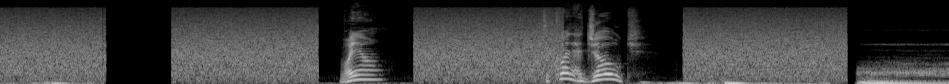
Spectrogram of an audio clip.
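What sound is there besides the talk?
television static noise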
